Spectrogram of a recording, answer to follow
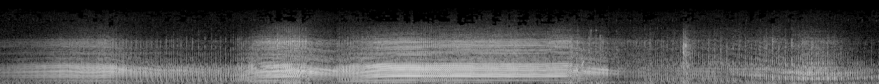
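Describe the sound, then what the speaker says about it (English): A chainsaw runs loud and close in a German forest, its engine revving up and down in surges as it cuts root flares off a felled tree, easing off near the end. "The chainsaw smoothly and easily removes the root beginnings."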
